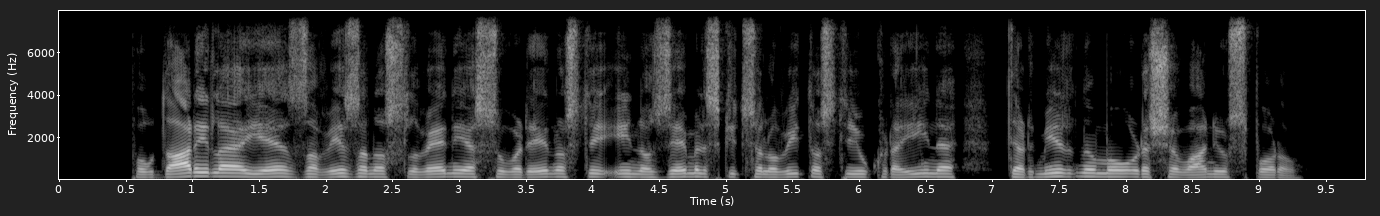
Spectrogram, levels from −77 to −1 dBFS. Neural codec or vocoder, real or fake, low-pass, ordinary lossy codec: none; real; none; none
